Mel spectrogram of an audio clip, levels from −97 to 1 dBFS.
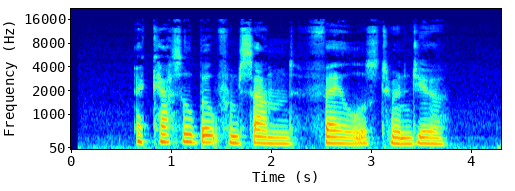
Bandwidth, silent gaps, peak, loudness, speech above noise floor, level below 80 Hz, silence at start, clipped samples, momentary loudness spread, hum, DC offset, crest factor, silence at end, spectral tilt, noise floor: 16 kHz; none; -10 dBFS; -27 LUFS; 35 dB; -60 dBFS; 0.65 s; under 0.1%; 7 LU; none; under 0.1%; 18 dB; 0 s; -7 dB/octave; -60 dBFS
